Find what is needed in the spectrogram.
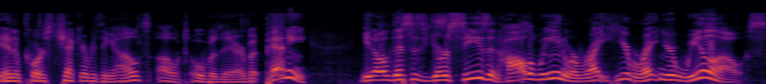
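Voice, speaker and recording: With very wide pitch swings, a man talks in an animated tone at a high pitch. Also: moderate pace. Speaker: radio talk show host. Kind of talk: casual interview.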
